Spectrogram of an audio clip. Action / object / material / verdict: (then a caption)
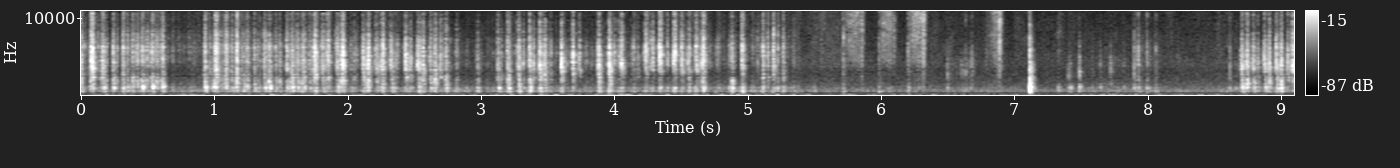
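scrape / scratch-art card scratched with a wooden stylus / coated card / none. A wooden stylus scratches away the black coating of a flat, solid scratch-art card, revealing the gold layer beneath, while the other hand holds the card steady. The short strokes make dry, bright, scratchy rasps in quick bursts with brief pauses between them, and one sharp tick stands out near the seven-second mark.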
